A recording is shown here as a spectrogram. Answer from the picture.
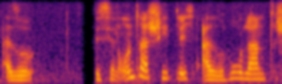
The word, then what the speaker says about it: Haaland: Erling Haaland. – Haaland, ganz einfach eigentlich, ja, mit genau, OH ganz sozusagen. Einfach. Ja, das genau, das wird wie O ausgesprochen und der Vorname halt auch nicht Erling, sondern Erling.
